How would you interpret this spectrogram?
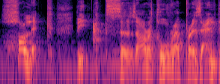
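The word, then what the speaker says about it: xxxHOLiC: The title is misleading because the thing is that the 3 X's are not actually pronounced when you say the name. It's simply called holic.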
